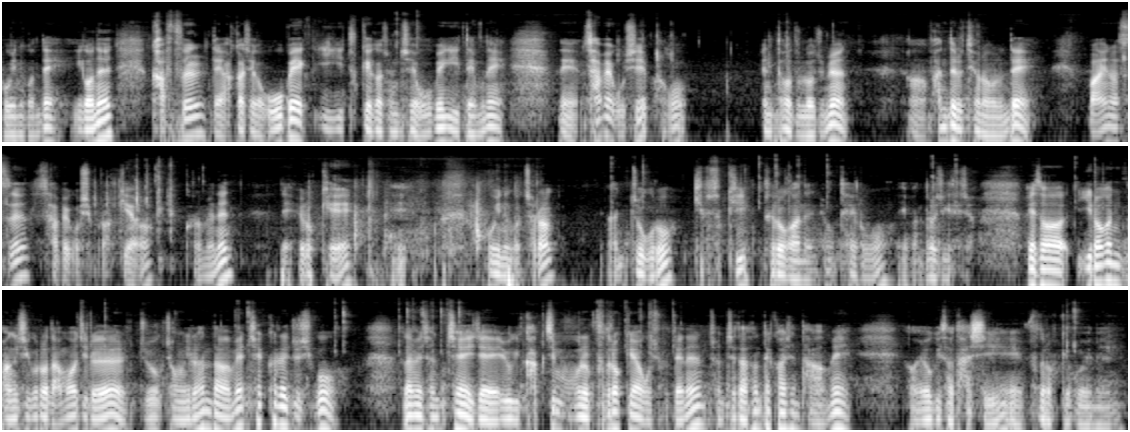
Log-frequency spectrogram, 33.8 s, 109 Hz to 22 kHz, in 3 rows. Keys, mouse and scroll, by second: 6.2-7.2 typing, 7.9 Return, 11.2-12.8 typing, 13.0 Return, 19.1 shift+middle click, 22.3 shift+middle click, 29.0 shift+middle click.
